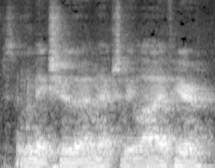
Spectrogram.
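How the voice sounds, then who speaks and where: Man, very deep voice, heavy booming echo, home darkroom, camera built-in mic, rambling, apologetic, lots of fillers, casual livestream. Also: steady tone, fast, noisy background. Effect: heavy booming room echo. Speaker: photographic printmaker livestreaming. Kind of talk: casual live stream chat. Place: home darkroom workspace with sink. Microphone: camera's built-in mic, wireless mic failed.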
